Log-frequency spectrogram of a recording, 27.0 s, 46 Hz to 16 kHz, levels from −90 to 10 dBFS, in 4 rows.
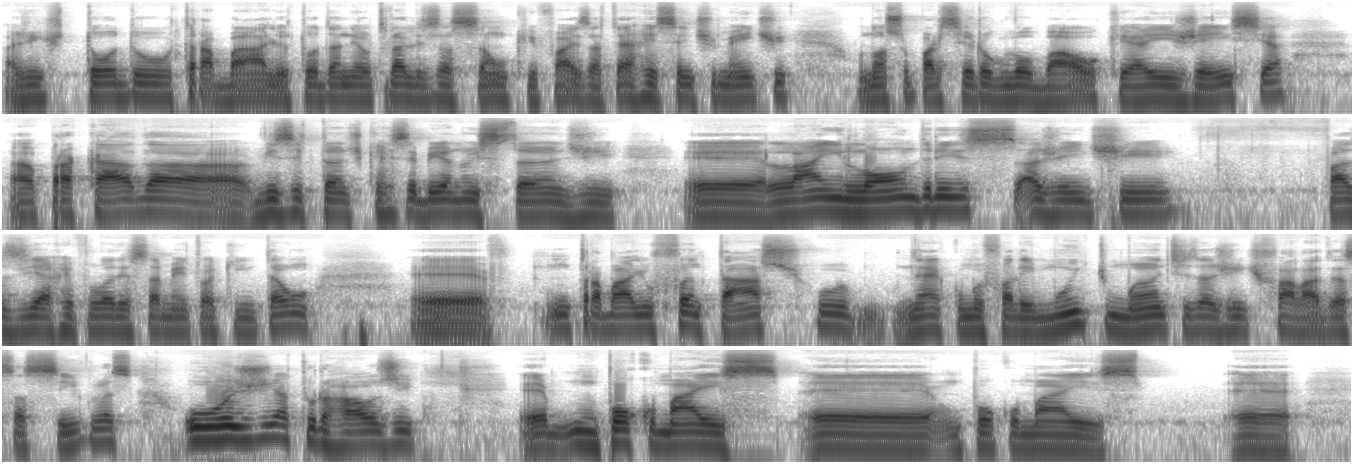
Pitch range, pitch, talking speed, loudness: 100-115 Hz, 110 Hz, 145 wpm, -18 LUFS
